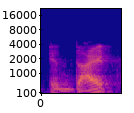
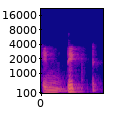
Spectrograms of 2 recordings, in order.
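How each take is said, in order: First: No c sound is heard before the t. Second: A c sound is heard before the t. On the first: The speaker calls it right. "it is indict. See it silent" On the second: The speaker calls it wrong. "This is not indict"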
